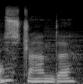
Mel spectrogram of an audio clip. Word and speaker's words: Ostrander: Dead Man's Hand by John Ostrander. Is that how I'm pronouncing Ostrander. – It? – Ostrander. Yes, that was never...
